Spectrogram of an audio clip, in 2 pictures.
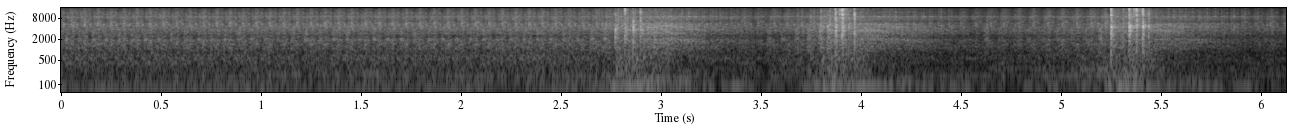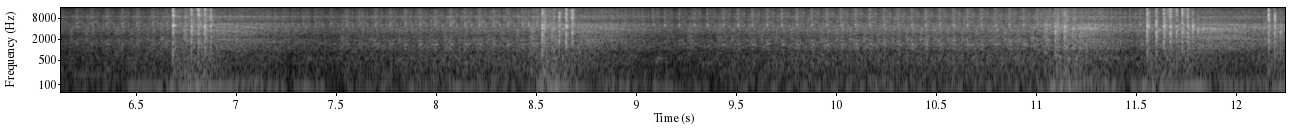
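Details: Yamaha Fazer 250 motorcycle on cold start: sharp, loud, irregular snapping clacks about every second over a rough cold idle, louder when cold and when accelerating; owner doesn't know the cause.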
